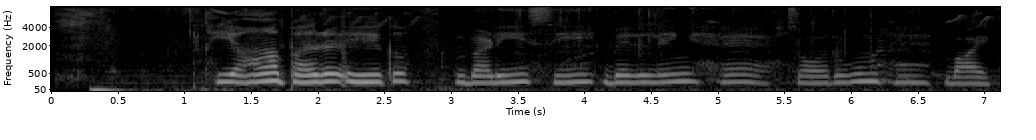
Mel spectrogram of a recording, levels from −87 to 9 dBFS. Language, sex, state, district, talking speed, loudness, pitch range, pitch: Hindi, female, Chhattisgarh, Raigarh, 95 wpm, -42 LUFS, 210-230 Hz, 220 Hz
